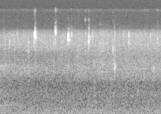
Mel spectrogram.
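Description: Near silence, with about five faint, scattered ticks of rain dripping.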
